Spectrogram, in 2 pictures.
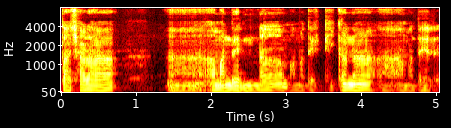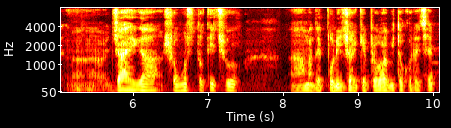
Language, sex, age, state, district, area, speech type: Bengali, male, 30-45, West Bengal, Howrah, urban, spontaneous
